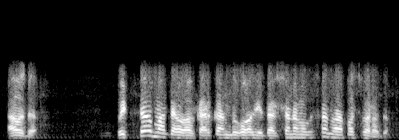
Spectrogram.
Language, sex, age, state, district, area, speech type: Kannada, male, 30-45, Karnataka, Davanagere, urban, conversation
